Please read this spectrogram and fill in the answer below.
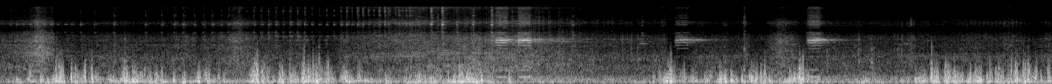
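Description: Wind buffeting the microphone and road rumble from a moving vehicle, heard through an open window, loud and gusting unevenly. A few brief high chirps come through about halfway and again near the end.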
